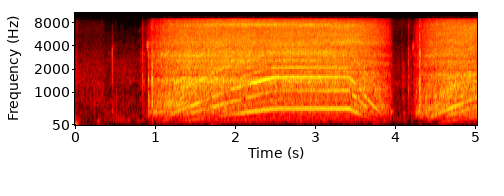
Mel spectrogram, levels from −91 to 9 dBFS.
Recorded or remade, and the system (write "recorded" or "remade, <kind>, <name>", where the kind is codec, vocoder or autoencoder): remade, vocoder, BigVGAN v2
